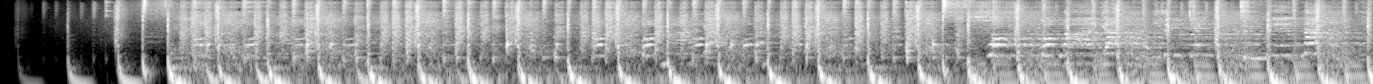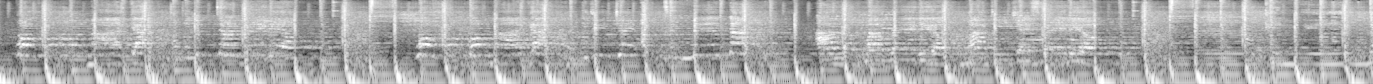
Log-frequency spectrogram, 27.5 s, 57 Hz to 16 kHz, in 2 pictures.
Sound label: 80s Club 120 bpm CLEAN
